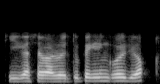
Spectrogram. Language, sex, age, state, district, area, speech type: Assamese, male, 45-60, Assam, Darrang, rural, conversation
